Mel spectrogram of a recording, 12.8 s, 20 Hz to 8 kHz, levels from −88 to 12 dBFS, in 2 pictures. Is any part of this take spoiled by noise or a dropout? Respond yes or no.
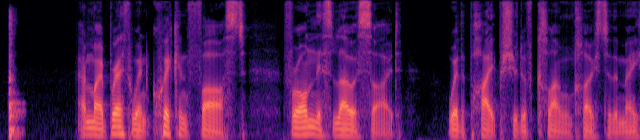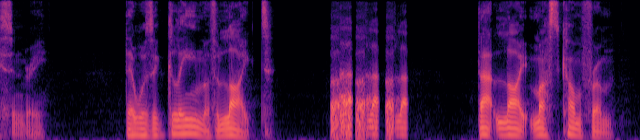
yes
